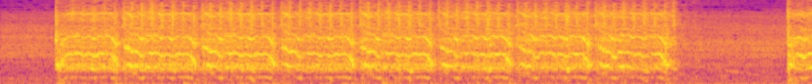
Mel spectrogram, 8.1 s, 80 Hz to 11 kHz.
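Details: 2005 Ford F-250 6.0 diesel no-start: steady rhythmic cranking about three turns a second for six seconds, sounds a bit weird, never catches or fires.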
